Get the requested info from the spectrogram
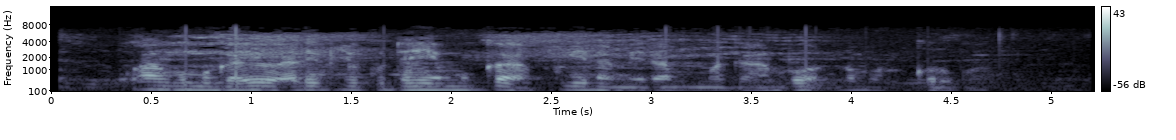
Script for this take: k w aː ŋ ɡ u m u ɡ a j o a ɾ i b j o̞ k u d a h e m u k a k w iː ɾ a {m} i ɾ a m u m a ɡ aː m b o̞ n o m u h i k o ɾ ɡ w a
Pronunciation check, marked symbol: correct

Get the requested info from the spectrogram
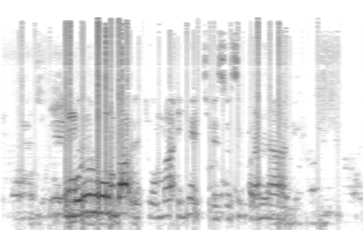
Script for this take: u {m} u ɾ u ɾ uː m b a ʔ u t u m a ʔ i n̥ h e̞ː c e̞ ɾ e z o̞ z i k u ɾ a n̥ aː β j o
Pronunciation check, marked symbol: correct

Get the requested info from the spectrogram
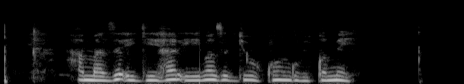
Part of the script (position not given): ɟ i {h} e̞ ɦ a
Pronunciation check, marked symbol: correct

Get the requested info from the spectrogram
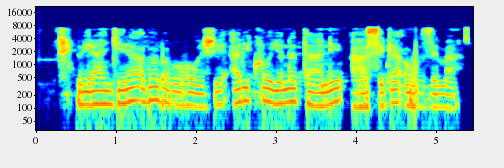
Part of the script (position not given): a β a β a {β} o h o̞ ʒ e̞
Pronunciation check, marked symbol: correct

